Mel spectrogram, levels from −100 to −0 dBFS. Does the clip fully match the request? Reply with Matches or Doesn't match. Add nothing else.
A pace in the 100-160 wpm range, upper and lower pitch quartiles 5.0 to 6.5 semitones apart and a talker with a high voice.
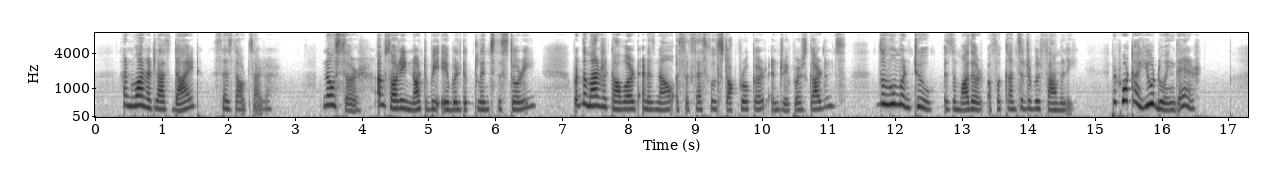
Doesn't match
